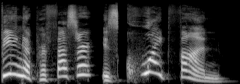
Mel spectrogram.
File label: level up, en; Cookie Run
